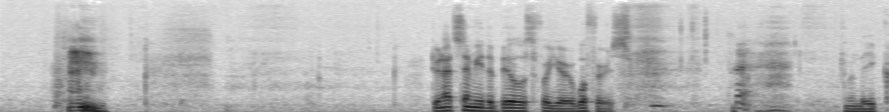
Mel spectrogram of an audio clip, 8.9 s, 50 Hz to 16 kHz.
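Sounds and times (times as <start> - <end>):
loud rough throaty cough: 0.6 - 1.1
speech: 0.7 - 1.2, 4.3 - 8.8.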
